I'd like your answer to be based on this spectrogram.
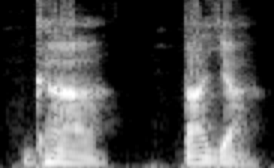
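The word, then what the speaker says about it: ghātaya: Chữ g và chữ h chúng ta đọc là g, ghataya, ghataya.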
